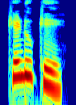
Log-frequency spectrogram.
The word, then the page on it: ಕೆಡುಕೆ: keḍuke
